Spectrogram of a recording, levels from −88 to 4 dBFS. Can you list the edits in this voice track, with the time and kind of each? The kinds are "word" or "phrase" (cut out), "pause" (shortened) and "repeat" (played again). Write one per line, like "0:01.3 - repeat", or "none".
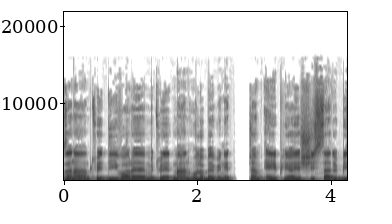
0:02.8 - word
